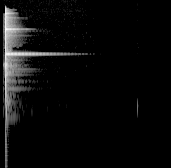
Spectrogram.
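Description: A single bright ding sound effect: a sharp strike with a high ringing tone that dies away within about half a second.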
